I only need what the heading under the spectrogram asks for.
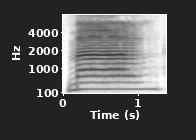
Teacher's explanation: make it 4 counts long, and the long vowel should not go into your nose. Meme, yes, it is a nasal letter, so the sound of meme will go into your nose, but not the long sound. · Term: Mad munfasil jaiz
